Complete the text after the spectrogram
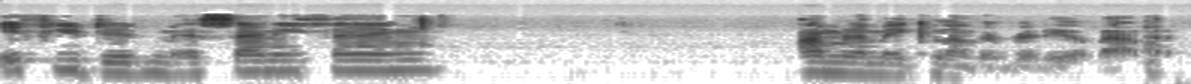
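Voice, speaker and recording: Her pitch sits at a medium level, and the woman's pitch variation is ordinary. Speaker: beauty youtuber. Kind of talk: casual chat.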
